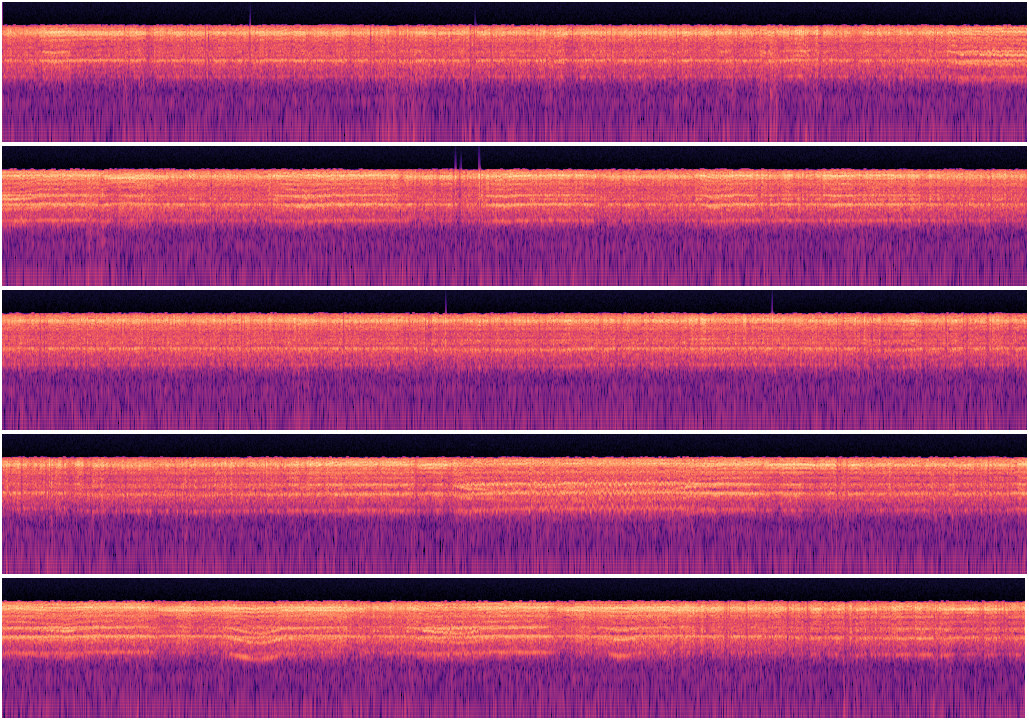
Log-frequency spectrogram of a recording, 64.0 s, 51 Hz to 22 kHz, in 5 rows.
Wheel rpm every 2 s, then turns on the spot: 230, 230, 230, 230, 230, 230, 220, 230, 230, 230, 230, 230, 230, 230, 230, 230, 230, 230, 230, 230, 210, 220, 200, 210, 220, 220, 230, 220, 220, 230, 230, 220.
none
